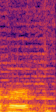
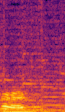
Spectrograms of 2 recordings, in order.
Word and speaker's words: herb: off it's running power herb which power herb excuse me the age is silent with which this item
